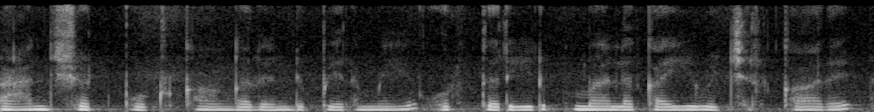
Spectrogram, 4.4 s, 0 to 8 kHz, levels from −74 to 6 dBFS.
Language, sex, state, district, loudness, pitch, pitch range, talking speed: Tamil, female, Tamil Nadu, Nilgiris, -16 LUFS, 205 Hz, 200-215 Hz, 125 wpm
